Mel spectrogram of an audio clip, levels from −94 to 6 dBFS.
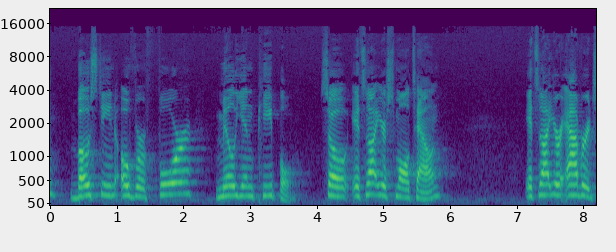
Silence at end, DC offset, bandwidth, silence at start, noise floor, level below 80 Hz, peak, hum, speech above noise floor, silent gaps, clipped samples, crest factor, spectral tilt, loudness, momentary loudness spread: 0 s; under 0.1%; 15.5 kHz; 0 s; -62 dBFS; -66 dBFS; -6 dBFS; none; 38 dB; none; under 0.1%; 20 dB; -5 dB/octave; -25 LUFS; 13 LU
